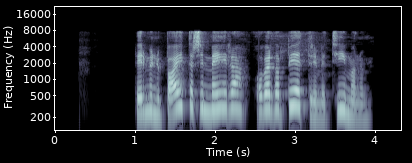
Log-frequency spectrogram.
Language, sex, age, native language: Icelandic, male, 30-39, Icelandic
